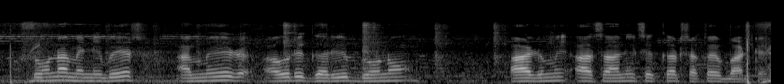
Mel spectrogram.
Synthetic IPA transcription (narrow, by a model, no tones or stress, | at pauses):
soːnamẽnɪbeːsɐmiːɾɔːɾeɡəɾiːb̚d̪oːnõ | aːɽmiʔaːsaːnisekəɾsəkəbaːʈe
